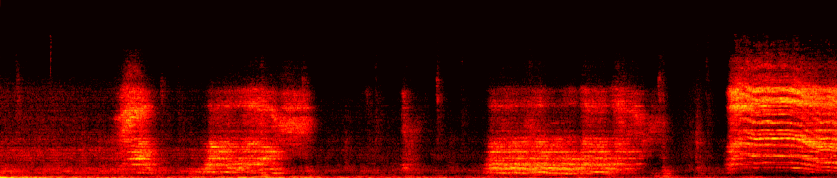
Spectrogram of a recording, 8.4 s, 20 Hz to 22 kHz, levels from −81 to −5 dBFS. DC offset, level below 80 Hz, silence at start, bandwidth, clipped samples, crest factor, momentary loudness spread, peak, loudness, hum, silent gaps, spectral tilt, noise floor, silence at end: under 0.1%; -68 dBFS; 0 s; 18 kHz; under 0.1%; 18 dB; 24 LU; -16 dBFS; -30 LUFS; none; none; -1 dB/octave; -53 dBFS; 0 s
